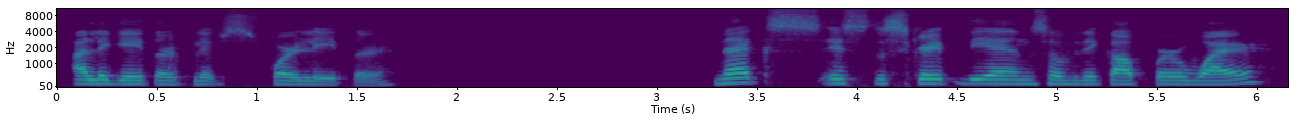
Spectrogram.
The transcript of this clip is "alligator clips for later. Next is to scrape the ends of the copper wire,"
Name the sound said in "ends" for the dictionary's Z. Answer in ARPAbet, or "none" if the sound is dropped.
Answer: S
